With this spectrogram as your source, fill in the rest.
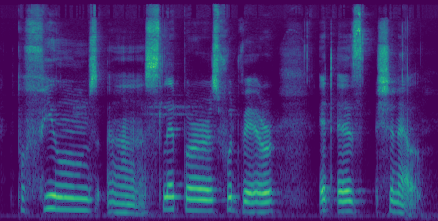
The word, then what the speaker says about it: Chanel: sells clothes jewelries perfumes slippers footwear it is chanel it's not channel or something else many of you pronounce maybe maybe pronouncing it as channel but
